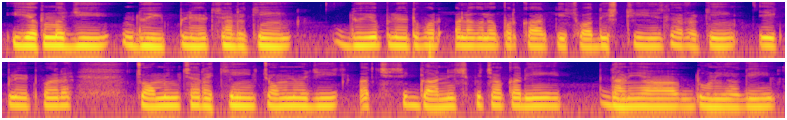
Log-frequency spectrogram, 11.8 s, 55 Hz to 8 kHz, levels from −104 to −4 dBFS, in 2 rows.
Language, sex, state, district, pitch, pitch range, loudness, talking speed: Hindi, male, Uttarakhand, Tehri Garhwal, 165 Hz, 160-170 Hz, -18 LUFS, 175 wpm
